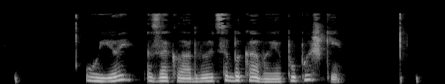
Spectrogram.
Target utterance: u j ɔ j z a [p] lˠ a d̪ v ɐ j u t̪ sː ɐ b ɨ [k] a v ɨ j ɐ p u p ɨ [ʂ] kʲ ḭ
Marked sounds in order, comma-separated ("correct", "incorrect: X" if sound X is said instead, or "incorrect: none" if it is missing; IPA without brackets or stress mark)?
incorrect: k, correct, correct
